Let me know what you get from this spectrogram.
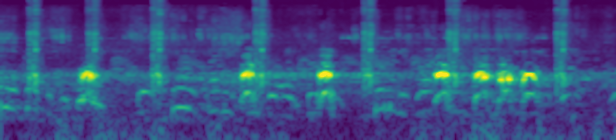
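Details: Standard poodles playing outdoors in Ketchum, Idaho, giving sharp barks in irregular bursts, several coming close together near the end, with people talking throughout.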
